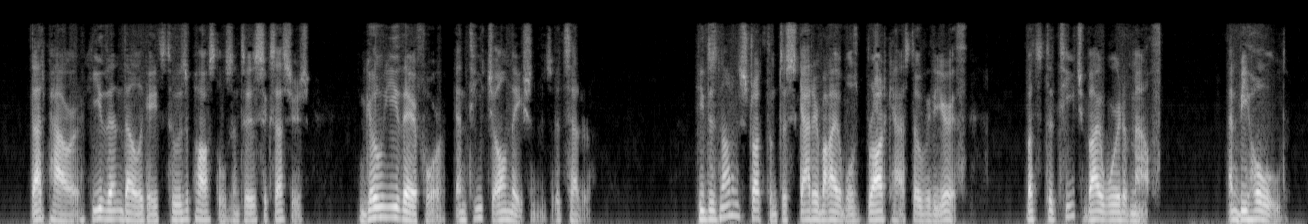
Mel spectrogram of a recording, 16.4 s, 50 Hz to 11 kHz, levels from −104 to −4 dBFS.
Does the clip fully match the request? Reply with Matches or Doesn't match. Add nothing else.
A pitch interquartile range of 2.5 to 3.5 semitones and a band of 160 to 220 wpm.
Doesn't match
